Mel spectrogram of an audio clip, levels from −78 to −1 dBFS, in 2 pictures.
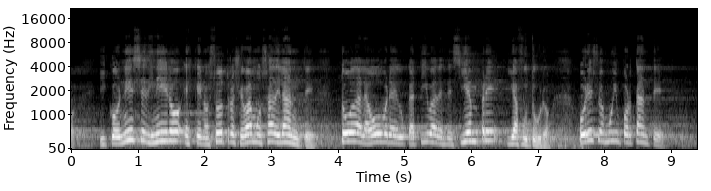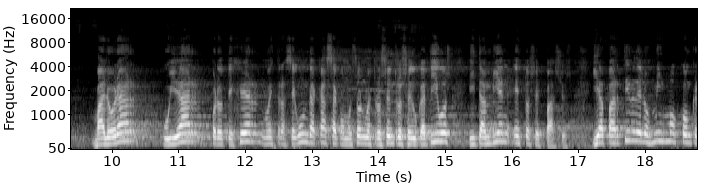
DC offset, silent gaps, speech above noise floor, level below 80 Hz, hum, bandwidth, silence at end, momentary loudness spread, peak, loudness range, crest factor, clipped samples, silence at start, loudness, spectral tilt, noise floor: under 0.1%; none; 26 dB; -58 dBFS; none; 7.6 kHz; 0 s; 10 LU; 0 dBFS; 3 LU; 14 dB; under 0.1%; 0 s; -14 LUFS; -8 dB/octave; -39 dBFS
